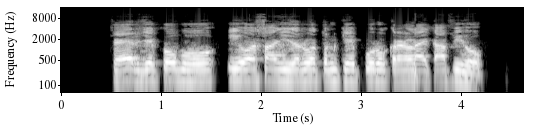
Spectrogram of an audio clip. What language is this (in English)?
Sindhi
